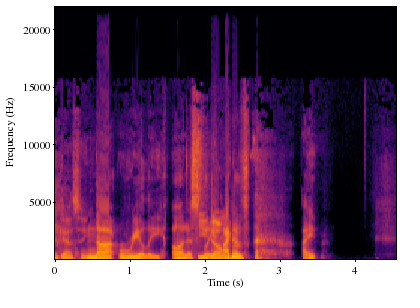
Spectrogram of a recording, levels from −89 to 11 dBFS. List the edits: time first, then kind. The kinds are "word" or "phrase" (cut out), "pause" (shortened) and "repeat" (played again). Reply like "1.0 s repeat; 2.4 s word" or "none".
2.3 s word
